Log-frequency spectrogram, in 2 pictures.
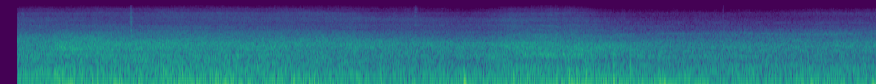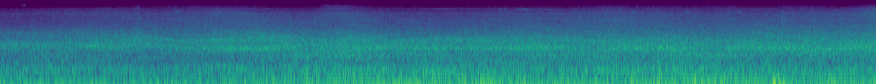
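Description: Steady road noise of a moving vehicle on a highway: tyre and wind noise with passing traffic, and two light knocks in the first half.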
